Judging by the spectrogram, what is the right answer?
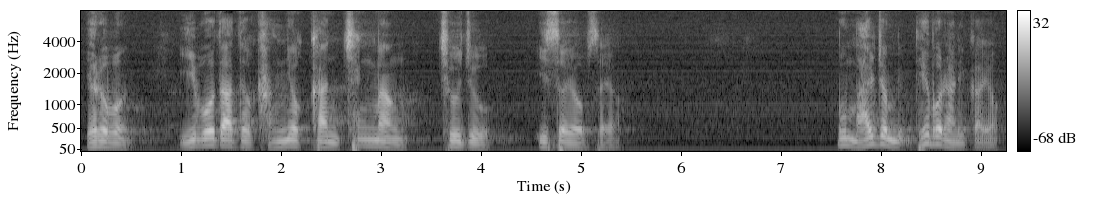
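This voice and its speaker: A middle-aged man preaching at a revival meeting, animated, quizzing the congregation and bursting into shouts. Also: lowish voice, slow, pauses often. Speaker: pastor, revival meeting speaker. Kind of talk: revival sermon. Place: church sanctuary. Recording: echoey church hall.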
